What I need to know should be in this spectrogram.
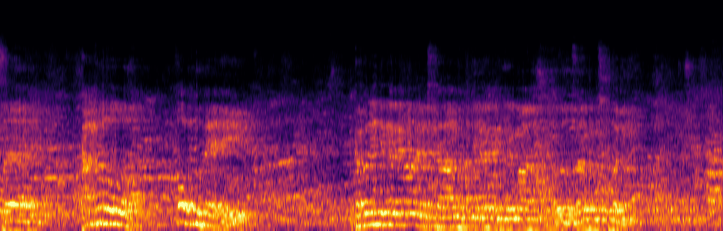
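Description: Men sing together into microphones.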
